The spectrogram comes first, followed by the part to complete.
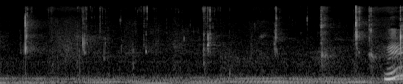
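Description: A toddler chewing close to the microphone: scattered small wet clicks and munching sounds. Near the end comes a short rising "hm".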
